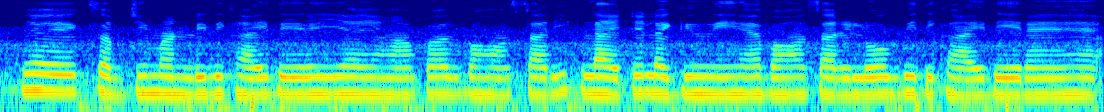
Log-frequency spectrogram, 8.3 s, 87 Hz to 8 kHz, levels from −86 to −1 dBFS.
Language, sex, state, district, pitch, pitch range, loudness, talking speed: Hindi, female, Chhattisgarh, Rajnandgaon, 180 Hz, 175-185 Hz, -33 LUFS, 175 wpm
